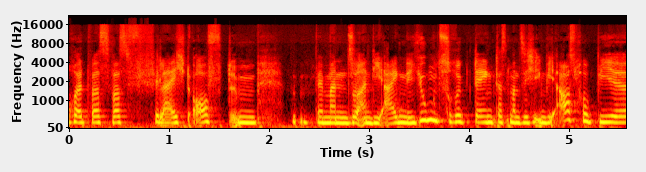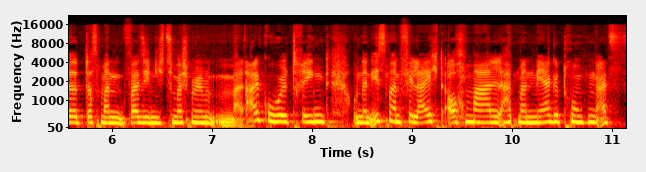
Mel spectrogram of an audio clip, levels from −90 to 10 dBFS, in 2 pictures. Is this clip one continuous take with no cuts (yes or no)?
yes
